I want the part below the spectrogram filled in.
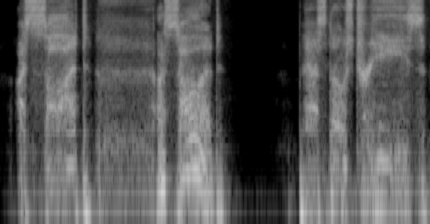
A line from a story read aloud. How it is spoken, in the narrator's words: he whispered excitedly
